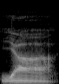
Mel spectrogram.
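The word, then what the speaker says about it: Я: And so yeah, there are all these kind of like different things at play, and but the title itself is actually pronounced "ya."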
